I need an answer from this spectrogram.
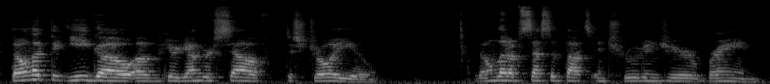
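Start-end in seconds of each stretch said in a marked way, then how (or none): none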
